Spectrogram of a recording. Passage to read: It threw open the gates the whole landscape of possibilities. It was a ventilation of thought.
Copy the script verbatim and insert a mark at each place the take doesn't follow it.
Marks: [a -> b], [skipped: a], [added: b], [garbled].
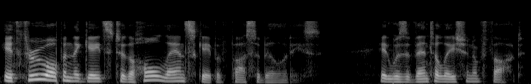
It threw open the gates [added: to] the whole landscape of possibilities. It was a ventilation of thought.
